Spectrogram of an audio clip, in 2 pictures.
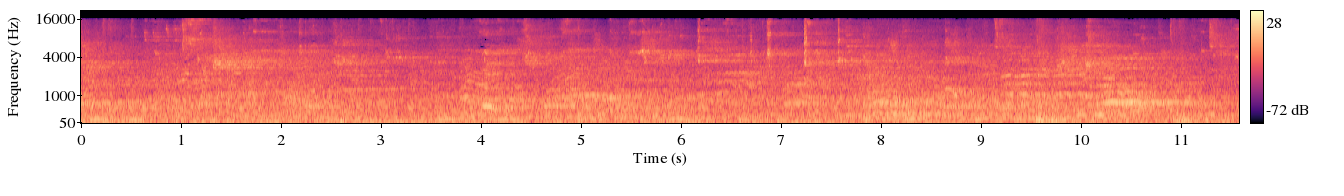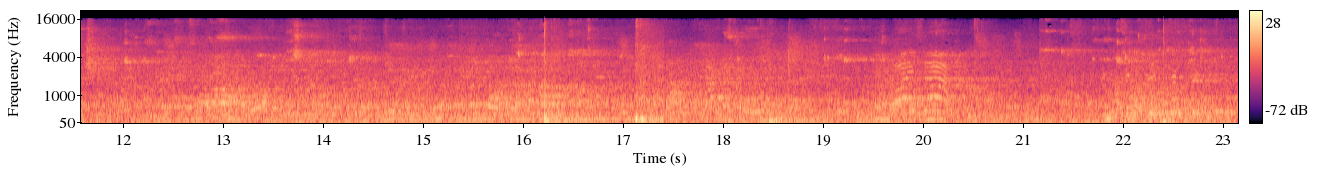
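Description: A crowd of spectators murmurs and calls out in the background.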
